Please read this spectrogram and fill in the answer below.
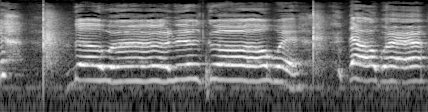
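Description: A child singing long held notes: three sustained notes, each sliding down at its end, with short breaks between them.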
